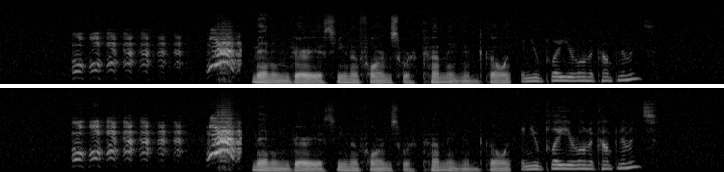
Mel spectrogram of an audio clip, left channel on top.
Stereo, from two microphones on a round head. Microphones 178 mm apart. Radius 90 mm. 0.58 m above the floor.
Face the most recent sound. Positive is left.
turn(degrees=-75)  # may be behind; listen again after turning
